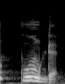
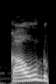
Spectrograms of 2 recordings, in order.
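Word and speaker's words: could: হসুকার সাউন্ড দেবে next আমরা জানি এল এর পরে ডি থাকলে এল সাইলেন্ট এখানে এল এর উচ্চারণ হবে না কারণ এখানে এখানে এল সাইলেন্ট। তাহলে এর উচ্চারণ কি দাঁড়ালো? কুড। একে আমরা কেউ কাউড বা ক্লাউড এরকম উচ্চারণ করবো না।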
